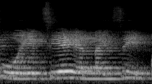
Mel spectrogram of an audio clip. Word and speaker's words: oxalic: OXALIC, oxalic acid.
